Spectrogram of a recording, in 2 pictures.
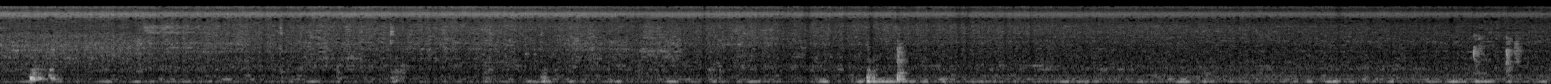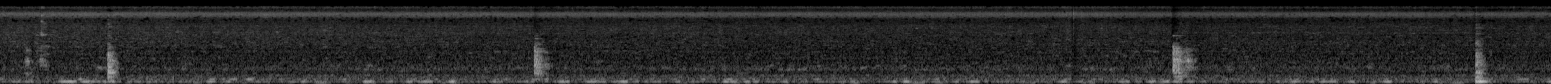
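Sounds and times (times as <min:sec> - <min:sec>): chicken sizzling in a wok: 0:00.0 - 0:31.0
knocks against the pan: 0:16.6 - 0:16.8, 0:20.8 - 0:21.1, 0:27.2 - 0:27.5, 0:30.2 - 0:30.5.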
